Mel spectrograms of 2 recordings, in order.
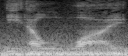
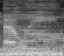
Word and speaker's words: Ely: We are officially in Ely, Nevada. Okay, people, come on now. So that is spelled E-L-Y, and it is said Ely, not Ellie or Eli. It's Ely.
